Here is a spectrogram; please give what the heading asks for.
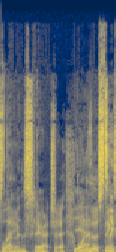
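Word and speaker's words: Leominster: Yeah, it's spelled right. It's just pronounced Lemonster.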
